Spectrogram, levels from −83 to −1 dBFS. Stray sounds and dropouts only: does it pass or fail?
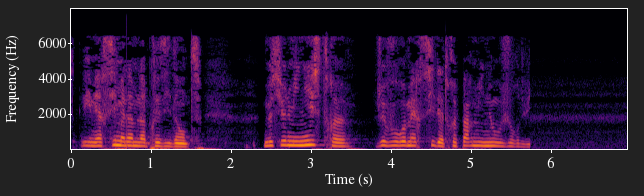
pass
